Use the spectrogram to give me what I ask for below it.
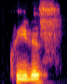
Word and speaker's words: Cletus: How you pronounce his That name? Cletus, What?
